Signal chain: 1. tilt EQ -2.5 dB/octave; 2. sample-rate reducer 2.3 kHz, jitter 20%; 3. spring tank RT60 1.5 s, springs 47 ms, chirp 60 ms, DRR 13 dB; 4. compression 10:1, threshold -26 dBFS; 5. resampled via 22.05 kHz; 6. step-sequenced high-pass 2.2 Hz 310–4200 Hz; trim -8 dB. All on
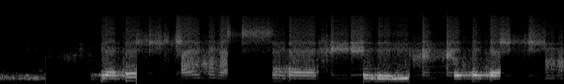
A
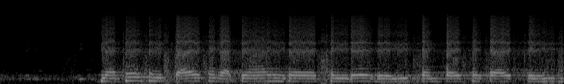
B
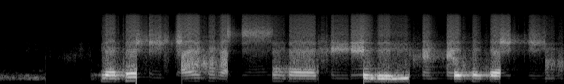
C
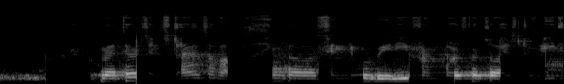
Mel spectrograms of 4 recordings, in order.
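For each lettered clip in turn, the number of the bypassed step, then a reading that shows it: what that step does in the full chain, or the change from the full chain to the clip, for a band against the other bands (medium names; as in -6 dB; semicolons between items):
6, 8 kHz band +3.0 dB; 4, loudness change +13.0 LU; 2, distortion -1 dB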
